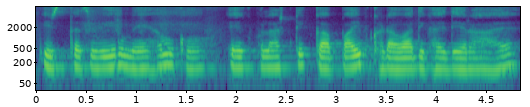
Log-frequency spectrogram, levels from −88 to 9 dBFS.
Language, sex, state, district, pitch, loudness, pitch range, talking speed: Hindi, male, Uttar Pradesh, Saharanpur, 140 Hz, -19 LUFS, 135-150 Hz, 175 wpm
